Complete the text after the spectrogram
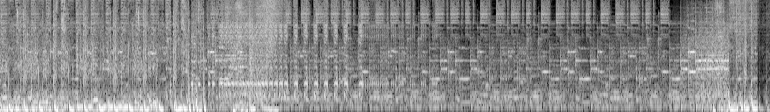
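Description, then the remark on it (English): A loud, dense breakcore track with frantic chopped drum breaks and harsh, glitchy layers; the heavy low end drops out around the midpoint, then the full onslaught surges back near the end. No one speaks. “track's called …. You know, it's like sometimes you just hear a really great artist and you just got to share their music”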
